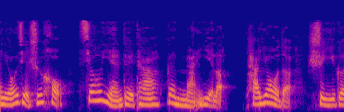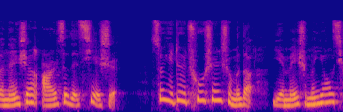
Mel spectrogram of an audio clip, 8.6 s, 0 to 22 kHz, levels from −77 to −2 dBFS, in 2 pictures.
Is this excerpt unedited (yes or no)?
no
